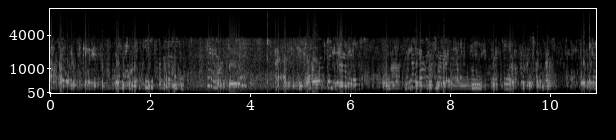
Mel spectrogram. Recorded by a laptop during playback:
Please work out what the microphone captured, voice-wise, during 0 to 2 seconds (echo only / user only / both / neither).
echo only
